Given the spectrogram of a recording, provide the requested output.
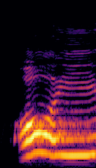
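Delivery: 어이 misread as two separate vowels, high and loud; wrong reading. Shown as a demonstration. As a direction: say 어이 with an open 'eo' gliding into 'i'. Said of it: "하시면 안 됩니다".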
